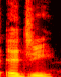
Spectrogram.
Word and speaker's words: ecchi: It would be pronounced edgy.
